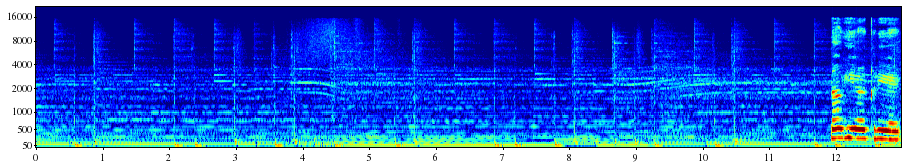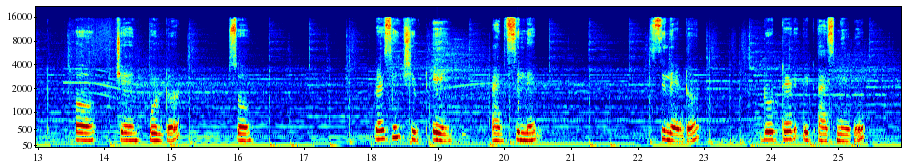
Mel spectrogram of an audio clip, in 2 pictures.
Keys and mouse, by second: 1.0 click, 1.2 g, 1.8 click, 2.0 r, 2.5 click, 2.7 g, 3.1 drag, 4.9 KP_1, 5.5 click, 5.8 ctrl+s, 6.1 click, 6.3 shift+d, 7.1-8.2 alt+drag, 8.4 g, 8.9 KP_1, 9.3 ctrl+s, 9.9 ctrl+s, 10.1 alt+middle drag, 10.8 click, 11.4 KP_7, 13.0 shift+click, 13.7 KP_3, 15.2 shift+click, 16.0 KP_1, 17.6 drag, 18.5 middle click, 20.0 click, 20.5 click, 21.2 shift+a, 23.4 r, 24.1 y, 24.4 KP_9, 24.5 KP_0, 25.0 click, 25.8 s.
